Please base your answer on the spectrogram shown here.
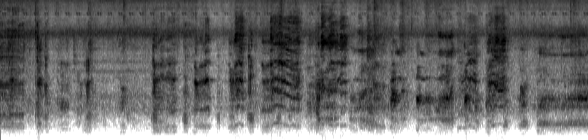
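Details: Pig giving a busy run of harsh squeals and grunts, several rising and falling harmonic cries bunched in the middle, over a steady high-pitched hiss.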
